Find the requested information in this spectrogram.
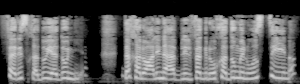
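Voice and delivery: grieving mother, lightly tearful. A narrator's reading. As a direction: tell the news through tears. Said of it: "وهي تبكي وقالت".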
